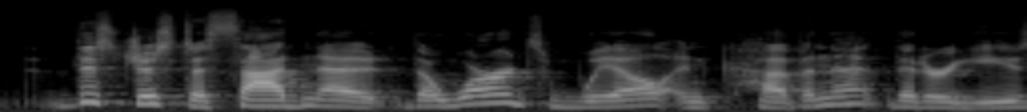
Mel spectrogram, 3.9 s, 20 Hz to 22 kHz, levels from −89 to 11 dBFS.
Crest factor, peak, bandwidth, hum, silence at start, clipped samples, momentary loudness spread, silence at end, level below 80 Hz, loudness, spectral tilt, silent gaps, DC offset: 22 dB; -16 dBFS; 16 kHz; none; 0.2 s; under 0.1%; 11 LU; 0 s; -86 dBFS; -36 LUFS; -3.5 dB/octave; none; under 0.1%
